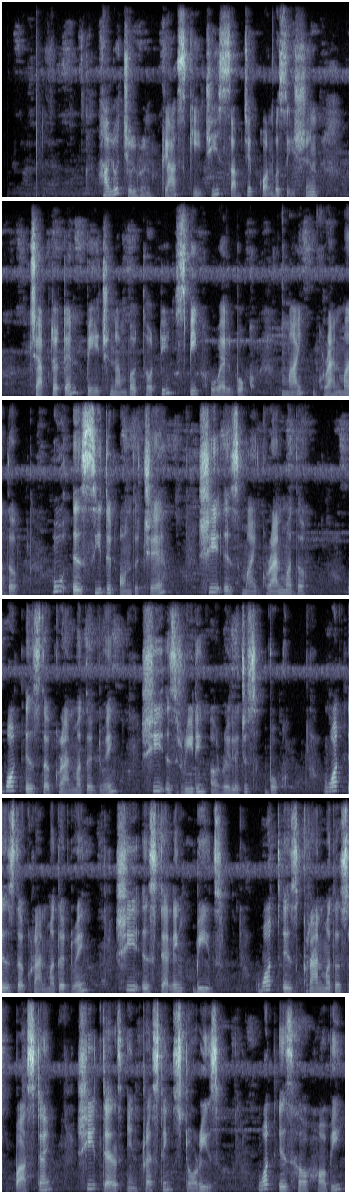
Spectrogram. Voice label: conversation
